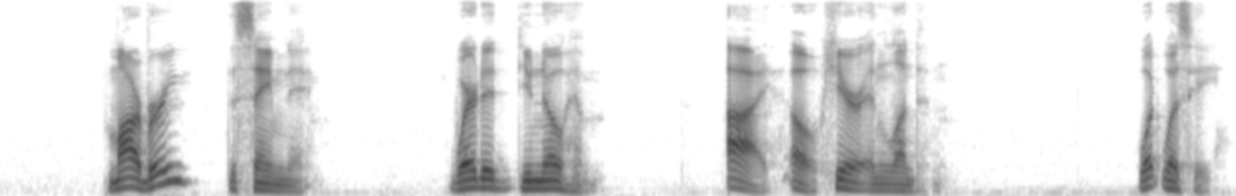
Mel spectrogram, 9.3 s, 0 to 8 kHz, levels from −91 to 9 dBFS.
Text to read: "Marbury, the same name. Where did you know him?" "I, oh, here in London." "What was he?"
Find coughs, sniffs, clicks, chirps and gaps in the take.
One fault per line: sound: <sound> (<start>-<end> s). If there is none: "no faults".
no faults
